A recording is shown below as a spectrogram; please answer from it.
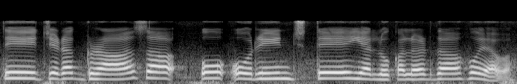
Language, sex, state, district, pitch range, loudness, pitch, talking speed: Punjabi, female, Punjab, Kapurthala, 250-280 Hz, -10 LUFS, 265 Hz, 140 wpm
